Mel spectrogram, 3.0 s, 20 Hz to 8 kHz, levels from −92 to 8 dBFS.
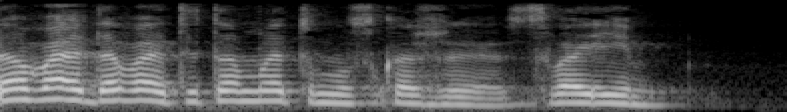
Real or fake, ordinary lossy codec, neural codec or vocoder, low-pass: fake; MP3, 48 kbps; codec, 16 kHz, 8 kbps, FunCodec, trained on LibriTTS, 25 frames a second; 7.2 kHz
